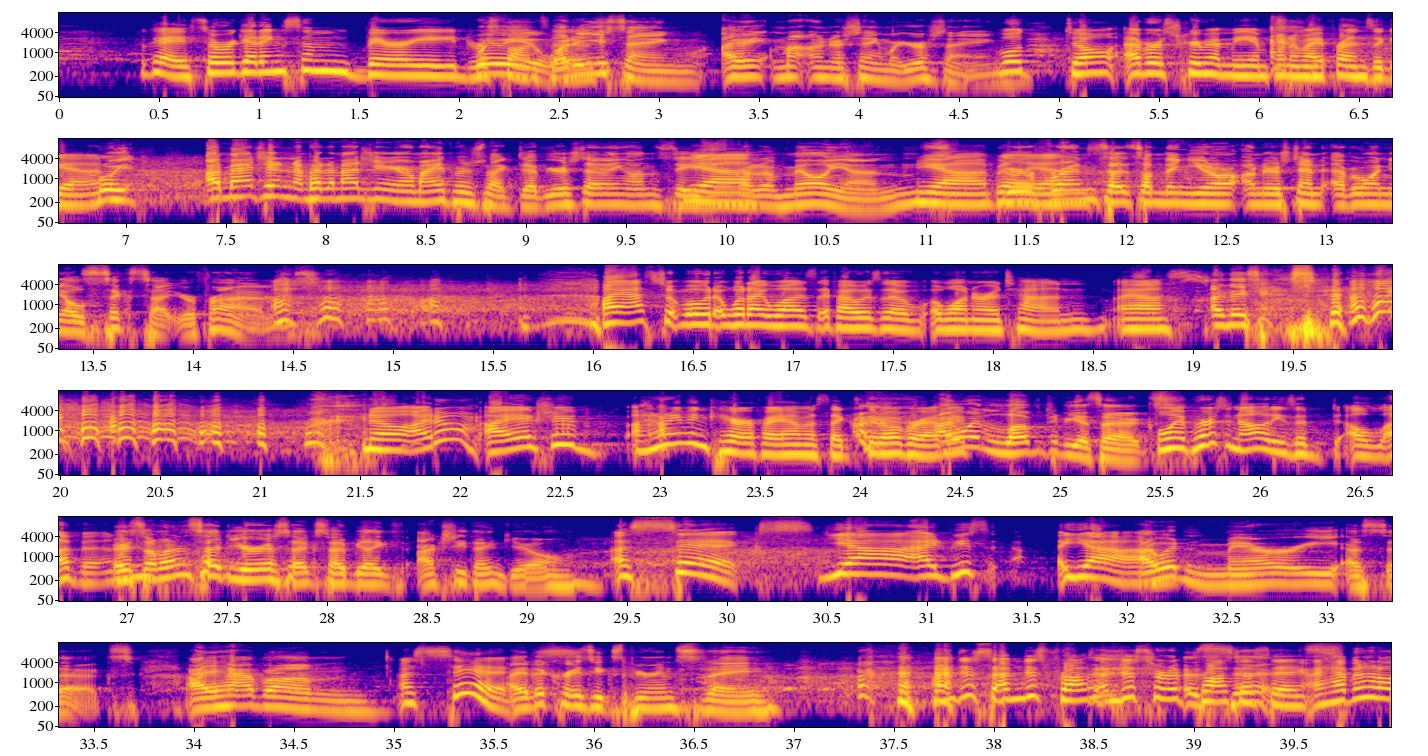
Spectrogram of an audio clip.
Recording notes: Seek Treatment Live: The Bell House. Live from The Bell House in Brooklyn.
